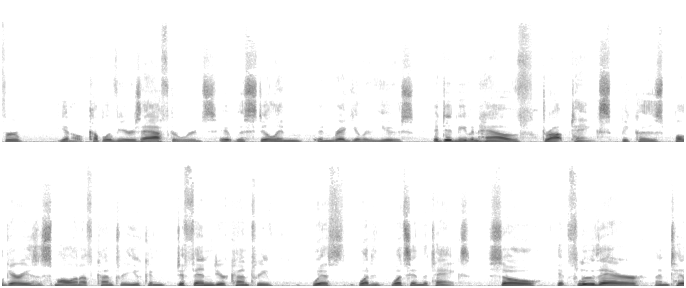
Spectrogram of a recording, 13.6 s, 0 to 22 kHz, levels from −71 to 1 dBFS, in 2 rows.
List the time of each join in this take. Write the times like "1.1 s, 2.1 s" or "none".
4.2 s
